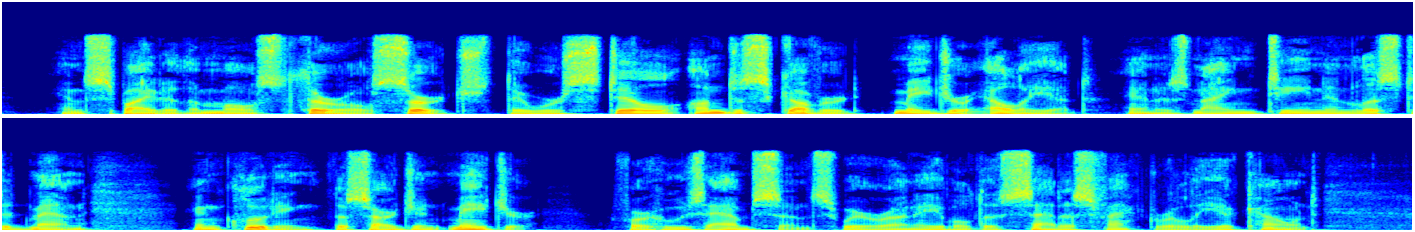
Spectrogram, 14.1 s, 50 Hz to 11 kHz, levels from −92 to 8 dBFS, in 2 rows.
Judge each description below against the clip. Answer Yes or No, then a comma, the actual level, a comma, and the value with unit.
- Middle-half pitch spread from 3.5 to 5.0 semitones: Yes, average, 4.2 semitones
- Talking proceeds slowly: Yes, slow, 130 wpm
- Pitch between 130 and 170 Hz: No, very low, 85 Hz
